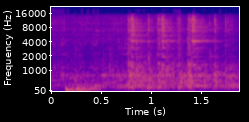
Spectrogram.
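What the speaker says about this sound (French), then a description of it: "je vais mélanger pour réaliser ma ganache" A utensil stirs chocolate ganache of cream and melted chocolate in a bowl, giving soft, rhythmic scraping and light taps against the sides, close and fairly quiet.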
